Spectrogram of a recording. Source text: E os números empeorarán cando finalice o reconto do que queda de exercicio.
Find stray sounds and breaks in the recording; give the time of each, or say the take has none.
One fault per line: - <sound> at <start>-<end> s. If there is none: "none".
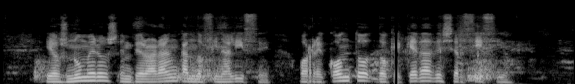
- dropout at 3.9-4.0 s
